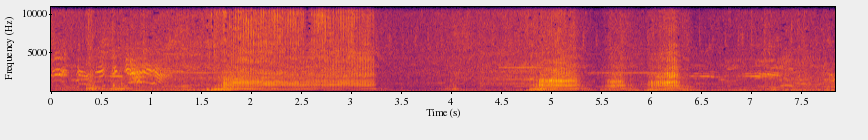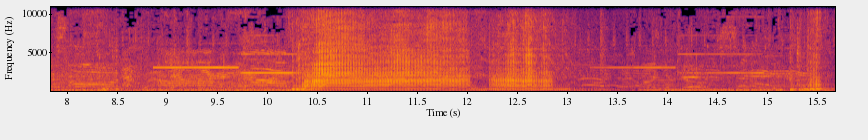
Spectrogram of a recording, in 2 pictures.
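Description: An engine revs hard and rises and falls in pitch.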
